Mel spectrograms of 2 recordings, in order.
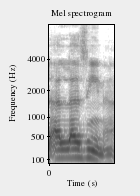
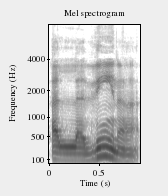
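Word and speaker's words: الَّذِينَ: She said Allazina, and I said, okay, let me teach you something. Here, there's a letter, it's called a the, and you pronounce it Alladhina and not Allazina.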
